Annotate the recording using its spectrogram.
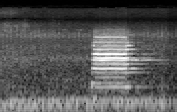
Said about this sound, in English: A honk from behind.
